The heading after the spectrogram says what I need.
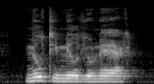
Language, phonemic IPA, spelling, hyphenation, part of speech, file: Dutch, /ˈmʏl.ti.mɪl.joːˌnɛːr/, multimiljonair, mul‧ti‧mil‧jo‧nair, noun, Nl-multimiljonair.ogg
- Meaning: multimillionaire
